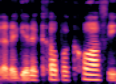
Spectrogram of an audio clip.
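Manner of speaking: Boston accent, hushed, barely above a whisper. Comparing how people say coffee, the speaker demonstrates a Boston accent. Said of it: "In Boston, it's like".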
